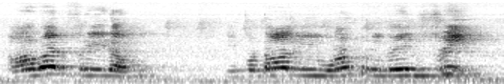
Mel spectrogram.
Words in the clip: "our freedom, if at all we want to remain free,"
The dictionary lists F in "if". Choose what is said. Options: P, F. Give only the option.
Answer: P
